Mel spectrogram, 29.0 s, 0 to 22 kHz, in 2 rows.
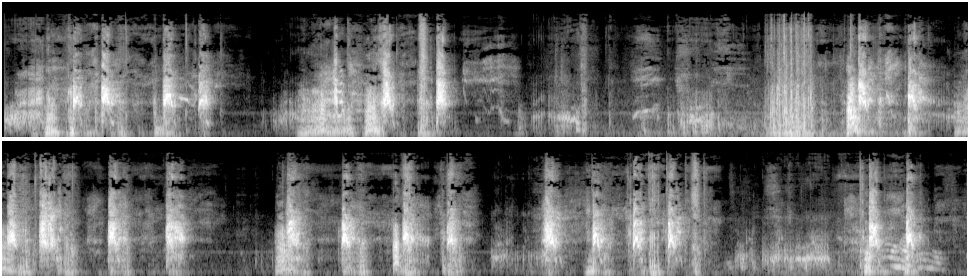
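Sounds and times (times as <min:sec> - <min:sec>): dogs barking: 0:01.0 - 0:03.2, 0:05.0 - 0:06.8, 0:12.7 - 0:13.9, 0:22.6 - 0:24.9, 0:27.4 - 0:28.3.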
